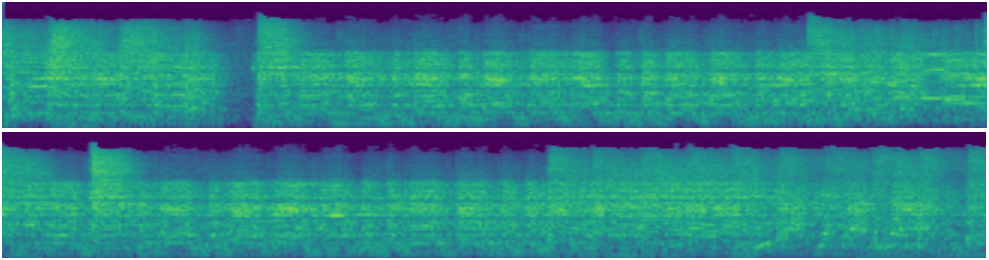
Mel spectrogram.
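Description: Live heavy metal band playing loudly, with distorted electric guitars and drums. The band stops for a split second about a second and a half in, then comes back in, and crashing cymbals fill out the sound near the end.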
